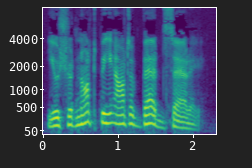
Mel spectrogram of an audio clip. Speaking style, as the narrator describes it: Aunt Trudy told her sternly

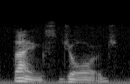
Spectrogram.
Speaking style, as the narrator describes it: said Septimus gloomily

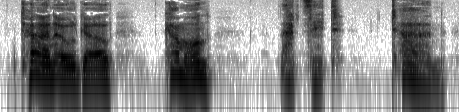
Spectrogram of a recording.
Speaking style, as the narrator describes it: Charles croaked through the blood

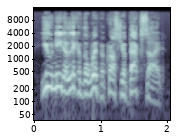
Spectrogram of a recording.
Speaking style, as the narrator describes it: the driver of the bogged-down vehicle yelled back

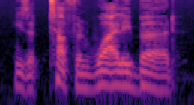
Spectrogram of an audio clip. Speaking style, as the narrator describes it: Daniel muttered

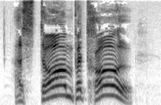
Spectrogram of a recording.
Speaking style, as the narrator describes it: bellowed the commissioner, blowing a cloud of spittle in his agitation

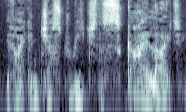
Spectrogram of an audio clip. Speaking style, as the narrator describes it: he whispered

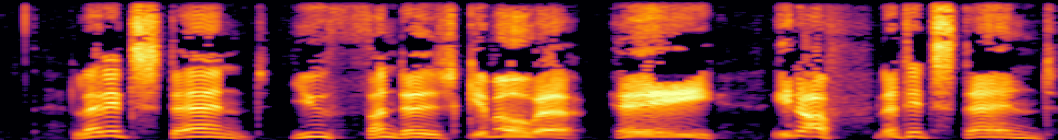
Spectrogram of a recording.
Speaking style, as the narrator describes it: Sean shouted with pain as the lash cut across his back

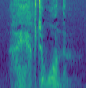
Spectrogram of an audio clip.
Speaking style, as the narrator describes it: she whispered aloud

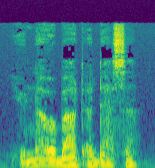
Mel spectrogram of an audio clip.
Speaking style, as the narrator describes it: she whispered

